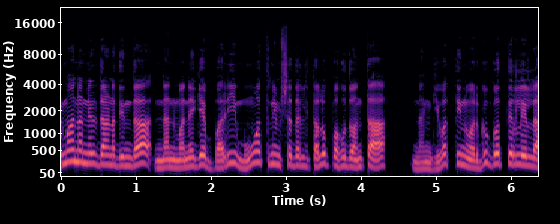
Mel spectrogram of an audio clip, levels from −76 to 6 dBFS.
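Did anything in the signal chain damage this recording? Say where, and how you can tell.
No, nothing in the signal chain damaged this audio.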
